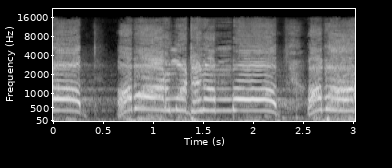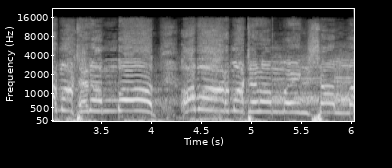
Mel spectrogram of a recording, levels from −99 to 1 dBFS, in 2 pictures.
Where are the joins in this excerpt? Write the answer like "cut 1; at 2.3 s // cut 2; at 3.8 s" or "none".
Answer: none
